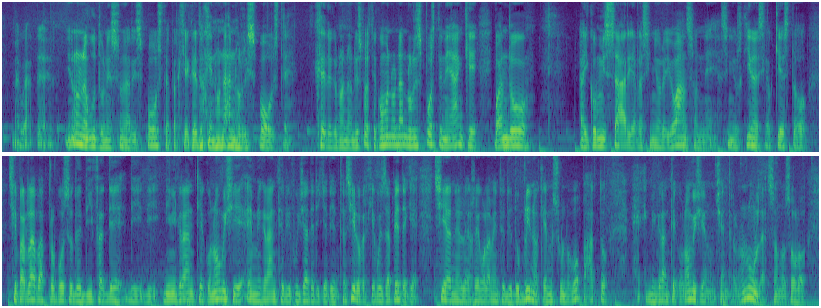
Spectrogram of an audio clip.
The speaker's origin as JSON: {"language": "Italian", "town": "Lampedusa", "region": "Sicily", "country": "Italy", "said": "io vengo da lì, eh, vengo da Lampedusa"}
